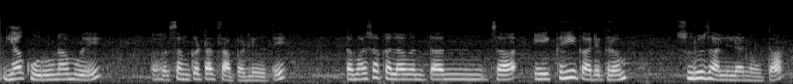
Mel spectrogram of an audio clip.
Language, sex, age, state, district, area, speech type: Marathi, female, 18-30, Maharashtra, Solapur, urban, spontaneous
